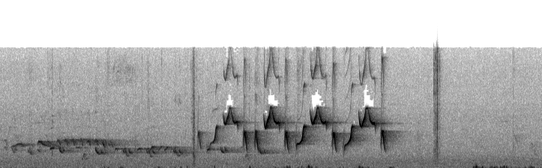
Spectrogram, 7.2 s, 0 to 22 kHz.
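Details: Yellow tit recorded on a Canon EOS 7D: soft, flat whistled notes at first, then a louder string of high, bright chirps with upward flicks, ending in quiet with scattered faint clicks.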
